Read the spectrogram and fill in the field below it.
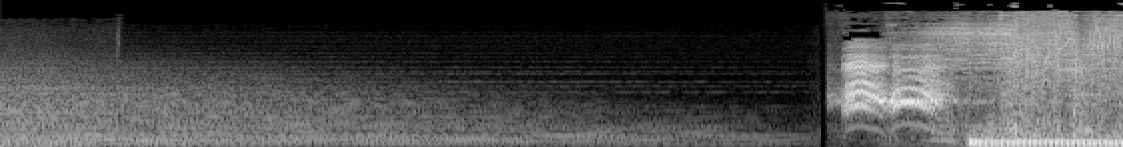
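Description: A low sustained tone fades away, then a raven bursts in with loud, harsh, raspy caws, two rough calls in quick succession with no voices.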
